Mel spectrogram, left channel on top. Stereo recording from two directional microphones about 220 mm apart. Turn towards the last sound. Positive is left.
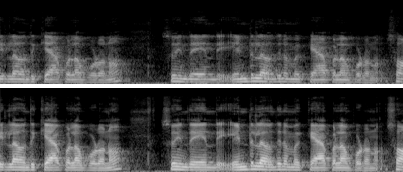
turn(degrees=-45)  # may be behind; listen again after turning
